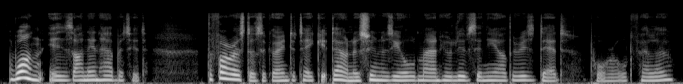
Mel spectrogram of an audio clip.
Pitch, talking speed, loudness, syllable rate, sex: 195 Hz, 235 wpm, -19 LUFS, 6.6 syllables/s, female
